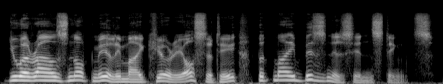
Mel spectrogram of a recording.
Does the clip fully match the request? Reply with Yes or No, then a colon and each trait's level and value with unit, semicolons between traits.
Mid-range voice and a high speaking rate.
No: medium, 145 Hz; slow, 135 wpm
